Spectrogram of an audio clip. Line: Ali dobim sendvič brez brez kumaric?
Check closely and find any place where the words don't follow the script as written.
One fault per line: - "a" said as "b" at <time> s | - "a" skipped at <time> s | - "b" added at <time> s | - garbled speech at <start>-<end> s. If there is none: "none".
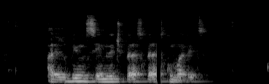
none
